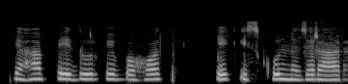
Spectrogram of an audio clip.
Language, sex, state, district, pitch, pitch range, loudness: Hindi, female, Chhattisgarh, Balrampur, 235 Hz, 225-245 Hz, -25 LUFS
